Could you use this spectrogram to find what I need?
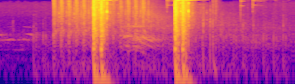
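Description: A rifle fires loud sharp shots.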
